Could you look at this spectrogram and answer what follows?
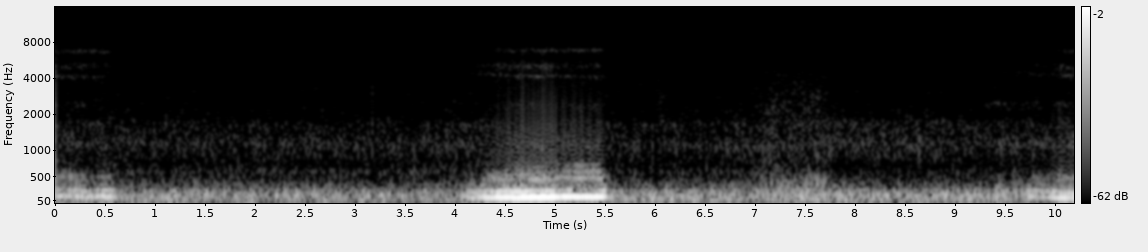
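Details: Dog snoring while leaning on its owner's leg during a relaxed snuggle: one loud, low rumbling snore against quieter breathing and room noise; snoring.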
